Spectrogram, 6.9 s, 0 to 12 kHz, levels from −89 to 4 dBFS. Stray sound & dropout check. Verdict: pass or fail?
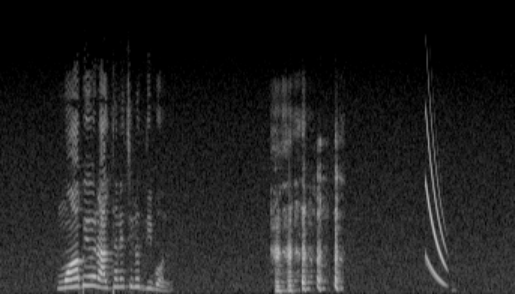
fail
